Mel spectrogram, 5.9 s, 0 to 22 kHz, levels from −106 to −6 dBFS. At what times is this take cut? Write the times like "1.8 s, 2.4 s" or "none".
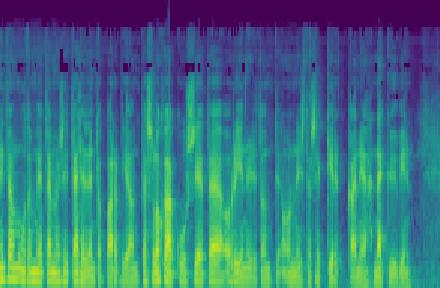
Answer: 1.9 s, 3.8 s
